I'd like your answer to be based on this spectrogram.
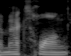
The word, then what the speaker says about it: Huang: And, yeah, Max Huang. H-U-A-N-G. – How do you spell that? H-U-O-N-G? – H-U-A-N-G. – Huang, okay.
